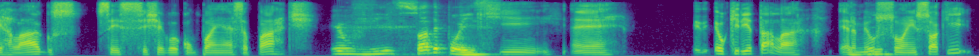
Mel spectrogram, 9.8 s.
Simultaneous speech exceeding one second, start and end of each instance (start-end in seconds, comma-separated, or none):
none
